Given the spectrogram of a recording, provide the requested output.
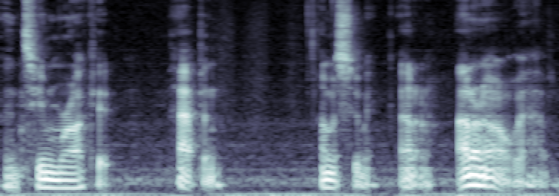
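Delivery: soft, low murmur under the trailer; hushed aside. Real, not acted. Streamer murmurs under the trailer narration, softly. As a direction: mutter to yourself while watching.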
